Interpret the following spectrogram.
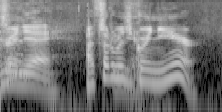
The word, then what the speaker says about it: Grenier: It's actually Grenier. Adrian Grenier. Okay. Yeah. Yeah, that's a tough one. I never knew how to pronounce that either.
